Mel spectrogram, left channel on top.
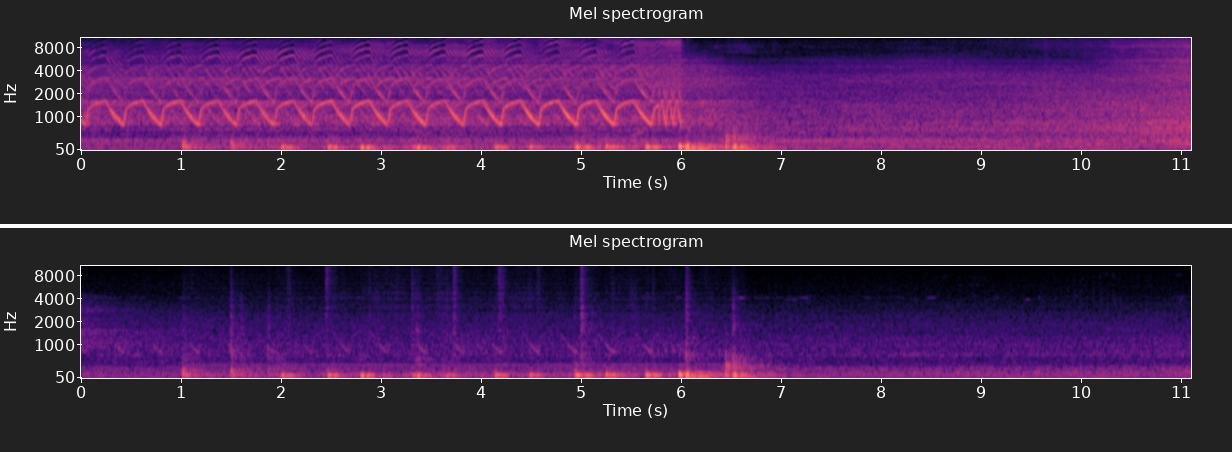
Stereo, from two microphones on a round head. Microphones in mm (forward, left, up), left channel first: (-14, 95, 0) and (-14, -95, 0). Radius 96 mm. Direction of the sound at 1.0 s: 45° right (ahead or behind).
